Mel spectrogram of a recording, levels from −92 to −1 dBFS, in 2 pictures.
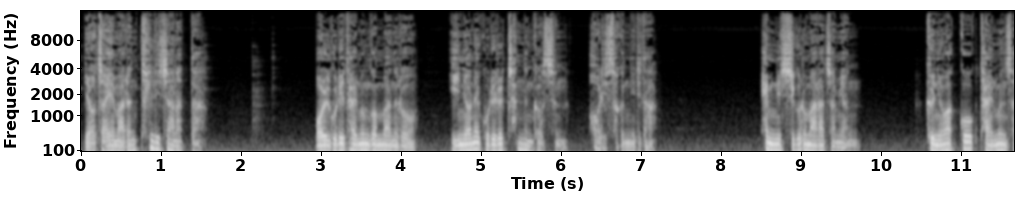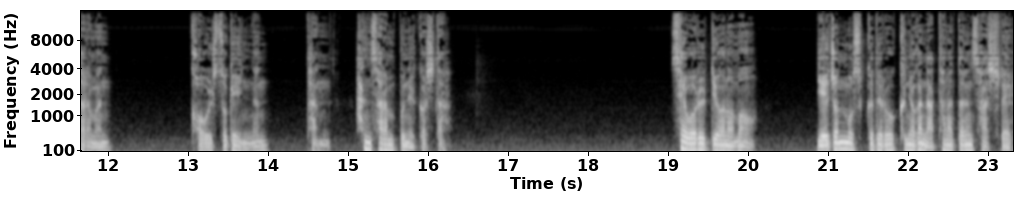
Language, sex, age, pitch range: Korean, male, 30-49, 85-100 Hz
